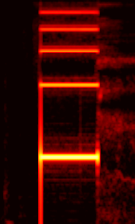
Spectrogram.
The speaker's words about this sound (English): That was an email. I forgot to turn my email off.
